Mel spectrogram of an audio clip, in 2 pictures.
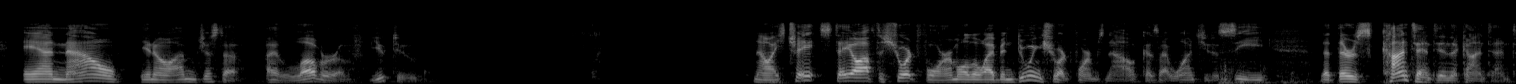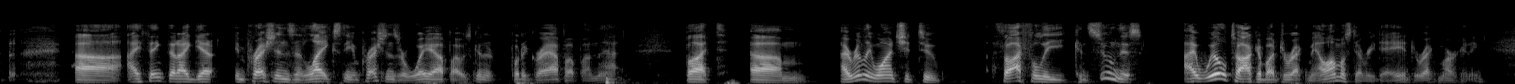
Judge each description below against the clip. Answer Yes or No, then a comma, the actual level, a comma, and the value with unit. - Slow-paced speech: No, average, 165 wpm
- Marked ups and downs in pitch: No, average, 4.8 semitones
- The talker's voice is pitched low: Yes, low, 125 Hz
